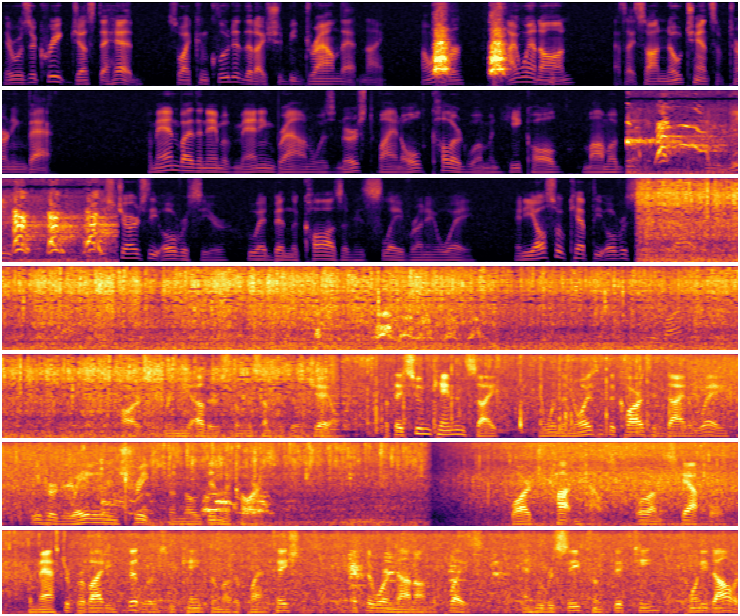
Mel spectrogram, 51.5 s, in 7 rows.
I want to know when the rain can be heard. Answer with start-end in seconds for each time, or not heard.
21.1-51.4.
